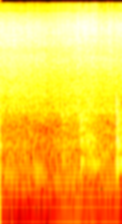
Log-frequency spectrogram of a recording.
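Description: Okra, cut for a Tamil vendakkai poriyal, frying uncovered in a pan, a steady close sizzle with a couple of brief scraping stirs near the end.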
